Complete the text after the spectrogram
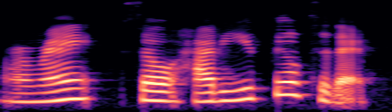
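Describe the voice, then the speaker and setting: A woman's voice: mid-range voice, expressive, brisk, gravelly. A woman teacher reading a picture book aloud to her class and patiently checking in with the children. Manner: patient, checks in with frequent "all right". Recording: dull lo-fi recording.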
